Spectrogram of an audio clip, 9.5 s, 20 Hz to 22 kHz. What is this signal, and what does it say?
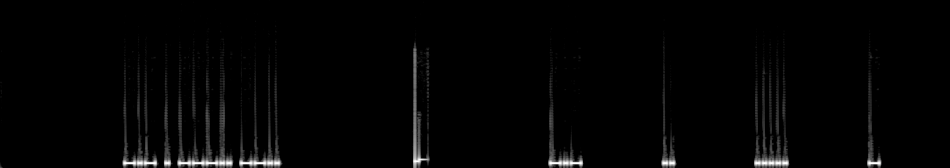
Morse code, heard as a keyed tone, about 36 wpm, spaced as for 15 wpm, 700 Hz. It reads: KE8Z KI5T
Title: USA Call Signs - 8x Character Spacing - 35wpm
